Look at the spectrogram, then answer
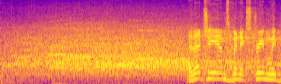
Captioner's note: crowd exclaiming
